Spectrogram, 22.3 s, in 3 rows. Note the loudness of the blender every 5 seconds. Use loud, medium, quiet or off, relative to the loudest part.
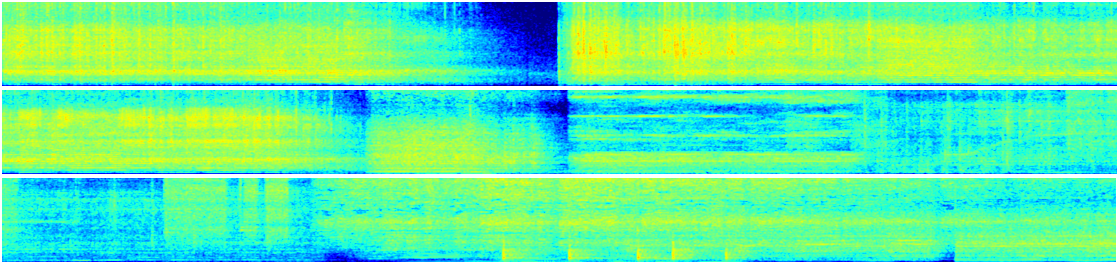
loud, loud, loud, quiet, medium.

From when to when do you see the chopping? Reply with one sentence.
You can hear the chopping from 18.1 to 19.8 s.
